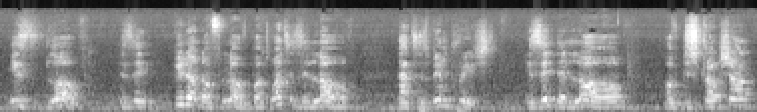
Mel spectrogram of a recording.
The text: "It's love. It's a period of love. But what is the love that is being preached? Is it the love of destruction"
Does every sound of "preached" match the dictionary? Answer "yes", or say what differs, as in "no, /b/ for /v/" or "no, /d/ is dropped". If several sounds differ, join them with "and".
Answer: yes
